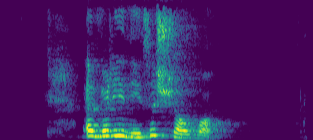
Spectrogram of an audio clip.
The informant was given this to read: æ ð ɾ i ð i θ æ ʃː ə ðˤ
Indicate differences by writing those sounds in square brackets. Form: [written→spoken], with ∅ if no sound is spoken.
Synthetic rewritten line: æ [ð→v] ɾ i ð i θ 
